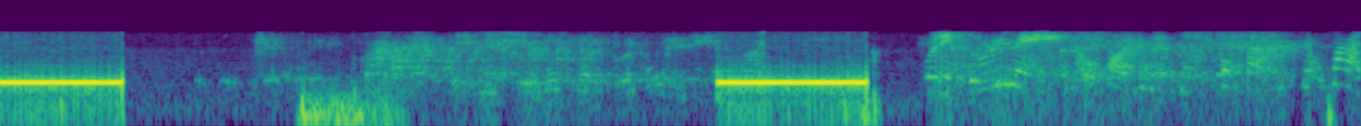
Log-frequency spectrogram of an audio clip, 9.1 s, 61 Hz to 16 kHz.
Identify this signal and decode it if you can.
Ringback tone (Europe, 425 Hz), with speech.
